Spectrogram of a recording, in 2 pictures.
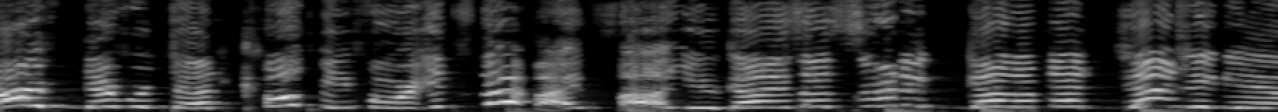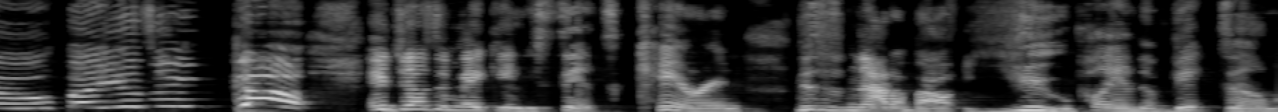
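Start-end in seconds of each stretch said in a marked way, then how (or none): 0.0-7.9 very high, whiny, fake sobbing voice. Mocking the idea of crying among cokeheads, mock crying, whiny. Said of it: "Why the fuck would I start crying like".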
